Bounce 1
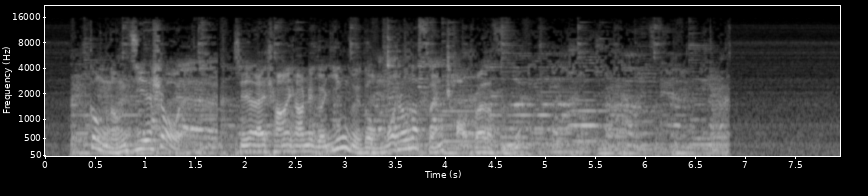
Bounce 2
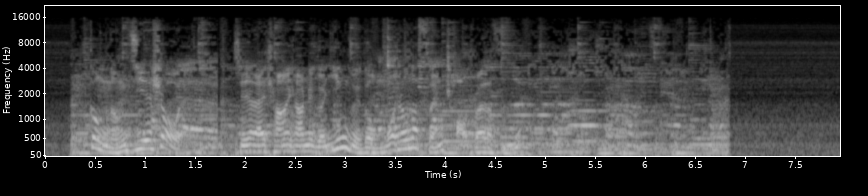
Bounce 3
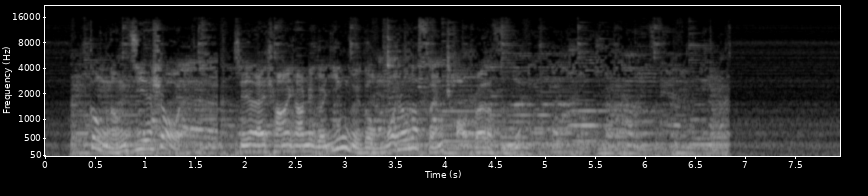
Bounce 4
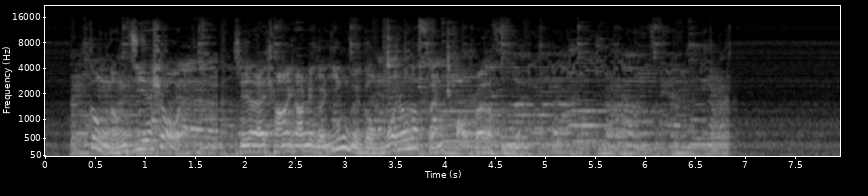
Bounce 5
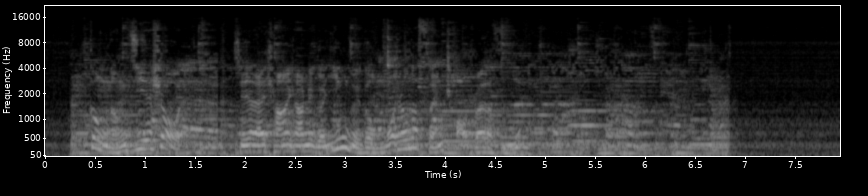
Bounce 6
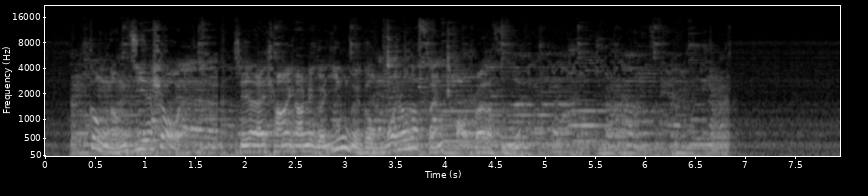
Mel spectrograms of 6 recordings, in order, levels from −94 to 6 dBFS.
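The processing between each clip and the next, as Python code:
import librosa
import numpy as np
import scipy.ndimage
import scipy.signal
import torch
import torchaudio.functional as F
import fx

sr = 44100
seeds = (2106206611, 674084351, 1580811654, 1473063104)

y1 = fx.peak_eq(x, sr, hz=1800.0, db=-11.0, octaves=0.63)
y2 = y1 + 0.4 * np.pad(y1, (int(3.2 * sr / 1000.0), 0))[:len(y1)]
y2 = y2 * 10.0 ** (-8.5 / 20.0)
y3 = y2 + 10.0 ** (-16.0 / 20.0) * np.pad(y2, (int(84 * sr / 1000.0), 0))[:len(y2)]
y4 = fx.dmg_crackle(y3, sr, seeds[0], per_s=460.0, level_db=-53.0)
y4 = y4 * 10.0 ** (-7.0 / 20.0)
y5 = fx.high_shelf(y4, sr, hz=5900.0, db=-5.0)
y5 = y5 * 10.0 ** (5.5 / 20.0)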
